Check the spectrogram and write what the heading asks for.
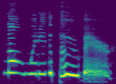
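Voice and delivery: very high, thin cartoon bear voice; Winnie the Pooh voice. Host teasing callers, doing a very high Winnie the Pooh voice. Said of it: "That's my Winnie impression".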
